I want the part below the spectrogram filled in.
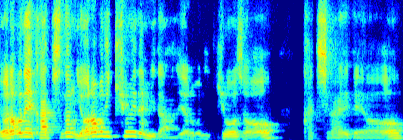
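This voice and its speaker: A man's animated, fairly quick speech full of very wide pitch swings. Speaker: lecturer at online business meeting. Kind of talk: promotional lecture. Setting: video call. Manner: fast.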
